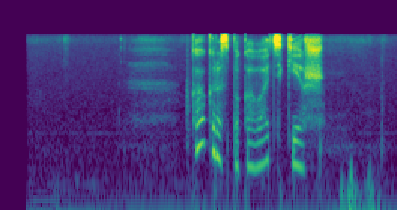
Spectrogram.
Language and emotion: Russian, sad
